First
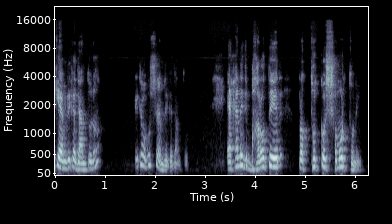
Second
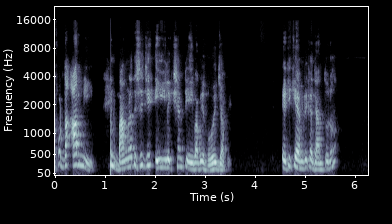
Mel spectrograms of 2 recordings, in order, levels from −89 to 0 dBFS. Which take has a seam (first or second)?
second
